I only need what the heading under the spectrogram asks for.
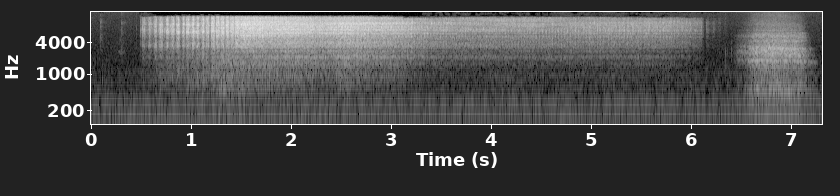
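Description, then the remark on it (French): A rattlesnake's dry, hissing buzz rattles steadily for several seconds, loud at first and gradually tapering, then stops before one short final burst of rattling. “Mais ça, c'est comment un vrai serpent à sornette.”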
